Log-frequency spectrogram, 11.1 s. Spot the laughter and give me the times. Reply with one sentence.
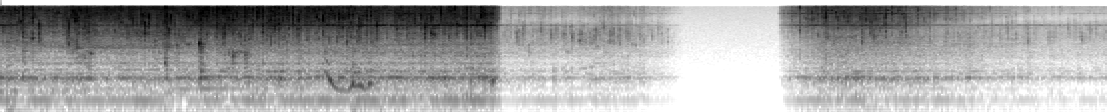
You can hear the laughter from 3.2 to 3.8 s.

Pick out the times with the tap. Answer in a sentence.
You can hear the tap from 0.0 to 6.8 s and from 7.8 to 11.0 s.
